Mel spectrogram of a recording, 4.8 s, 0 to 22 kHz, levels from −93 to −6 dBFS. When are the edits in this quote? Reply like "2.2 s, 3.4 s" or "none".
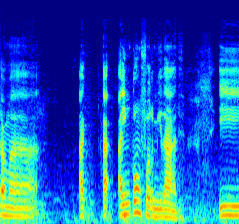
2.2 s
